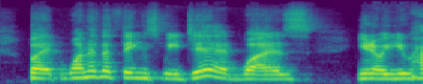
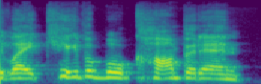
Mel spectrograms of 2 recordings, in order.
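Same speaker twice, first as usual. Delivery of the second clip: ordinary talk, nothing marked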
